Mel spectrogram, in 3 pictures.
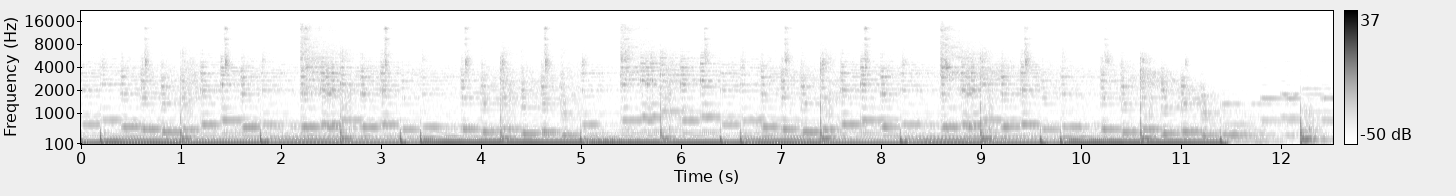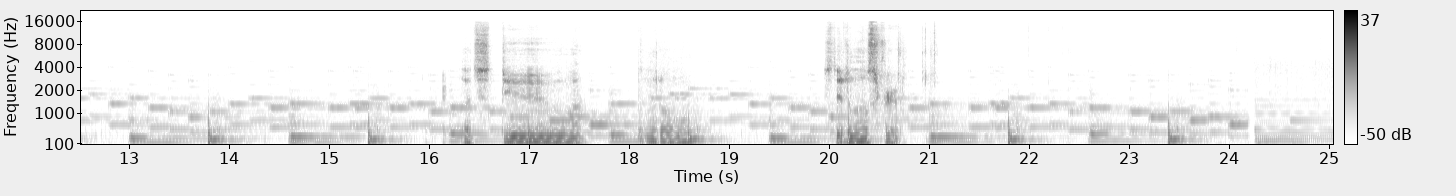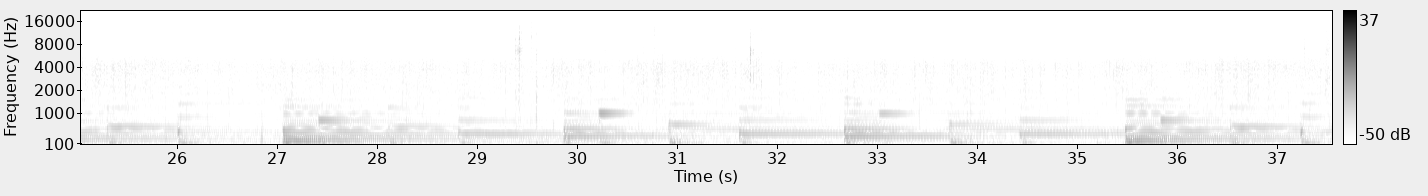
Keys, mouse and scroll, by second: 1.2 middle click, 2.1 middle click, 2.9 middle click, 3.5 shift+middle click, 4.3 middle click, 4.7 Tab, 5.1 middle drag, 6.2 middle click, 6.6 shift+middle drag, 7.5 KP_1, 7.8 KP_3, 8.1 alt+z, 10.8 middle drag, 12.2 middle drag, 12.7 shift+a, 20.1 middle drag, 20.9 shift+a, 30.0 middle drag, 30.6 shift+s, 31.7 shift+a, 34.9-35.9 middle drag.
